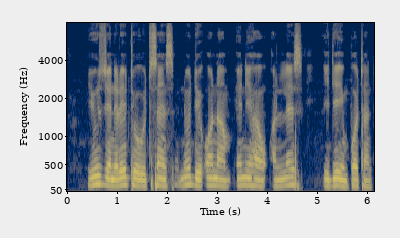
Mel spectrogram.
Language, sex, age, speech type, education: Nigerian Pidgin, male, 46-60, read, tertiary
